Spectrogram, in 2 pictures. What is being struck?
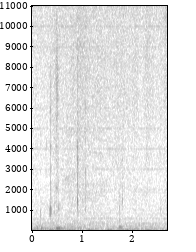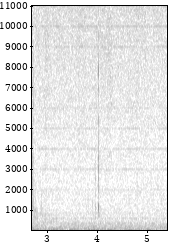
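Plastic and metal mechanical keyboard.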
